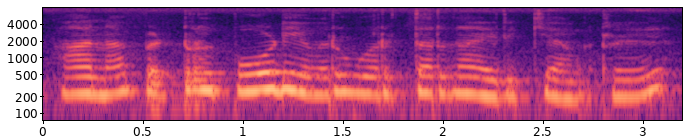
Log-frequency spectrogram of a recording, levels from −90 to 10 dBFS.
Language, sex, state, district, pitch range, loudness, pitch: Tamil, female, Tamil Nadu, Kanyakumari, 215-255 Hz, -15 LUFS, 230 Hz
